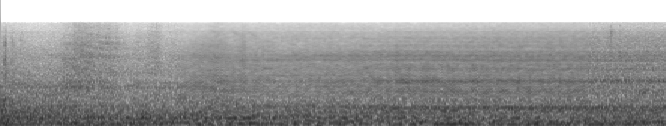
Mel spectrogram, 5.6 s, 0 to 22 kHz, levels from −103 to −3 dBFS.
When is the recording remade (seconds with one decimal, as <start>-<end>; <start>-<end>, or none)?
1.5-4.9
